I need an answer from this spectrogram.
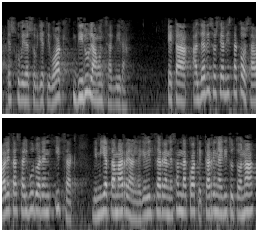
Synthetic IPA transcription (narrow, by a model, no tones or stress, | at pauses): e̞skuβ̞iðe̞suβʝe̞k̚t̪iβo̞akd̪iɾulaɣ̞unt͡sakd̪iɾa | e̞t̪aald̪e̞ɾðiso̞sialist̪ako̞saβ̞ale̞t̪asajlβuɾuaɾe̞nit͡sak | bimiʎat̪amare̞anle̞ɣ̞e̞β̞ilt͡sare̞ane̞sand̪ako̞ake̞karinajðit̪ut̪o̞na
